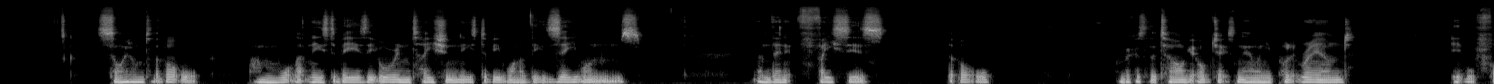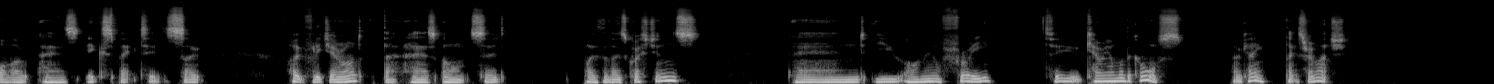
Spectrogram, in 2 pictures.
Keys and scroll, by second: 6.1 3, 9.7 1, 10.2 3, 15.3 1, 16.1 3, 17.7 1, 18.4 3, 21.1 1.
